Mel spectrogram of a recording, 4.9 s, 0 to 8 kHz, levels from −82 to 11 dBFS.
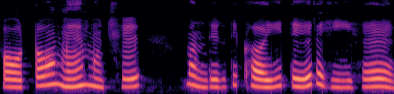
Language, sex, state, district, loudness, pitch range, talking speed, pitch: Hindi, female, Madhya Pradesh, Umaria, -16 LUFS, 235-275 Hz, 95 wpm, 250 Hz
